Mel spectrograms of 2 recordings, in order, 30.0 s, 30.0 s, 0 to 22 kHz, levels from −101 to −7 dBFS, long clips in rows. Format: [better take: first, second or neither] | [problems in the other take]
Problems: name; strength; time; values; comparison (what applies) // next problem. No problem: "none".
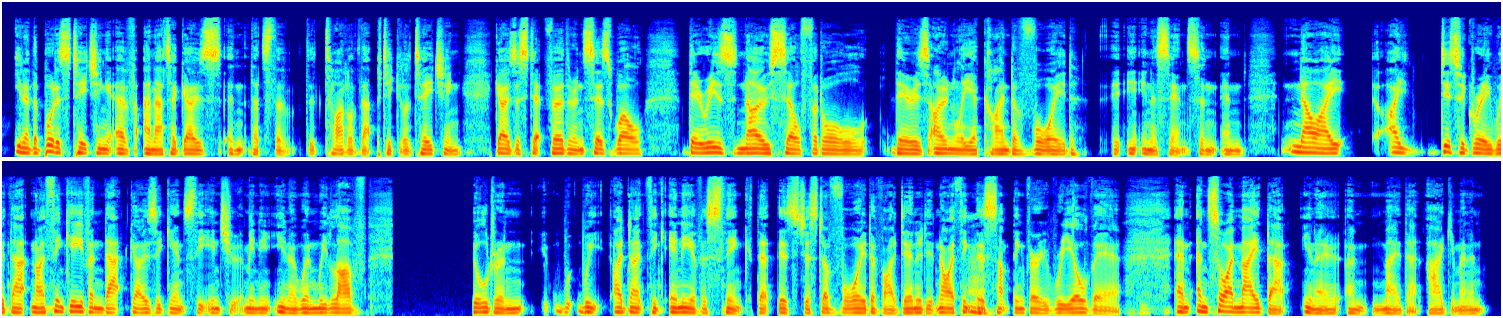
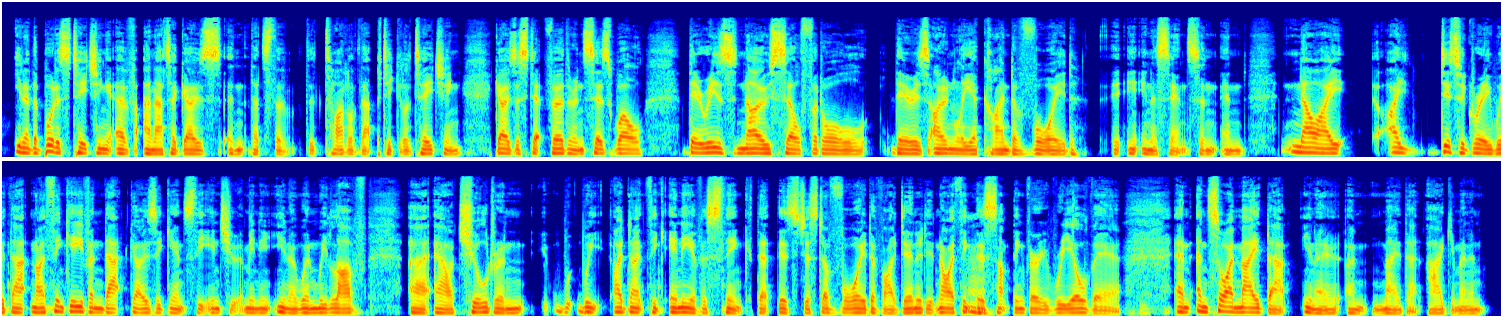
second | audio cutting out; at 19 s for 1 s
